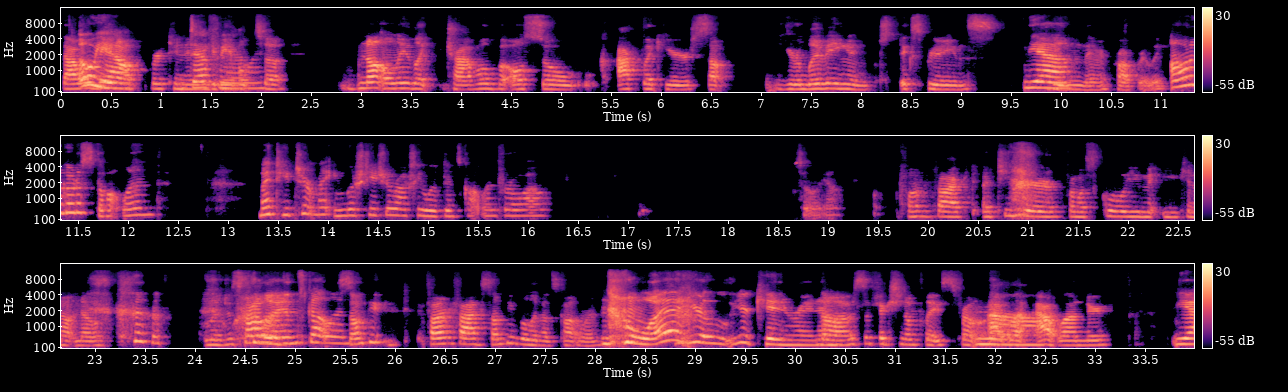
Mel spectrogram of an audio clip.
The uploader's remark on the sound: We had a bad tech day today, forgive the mic sounding less polished than usual.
